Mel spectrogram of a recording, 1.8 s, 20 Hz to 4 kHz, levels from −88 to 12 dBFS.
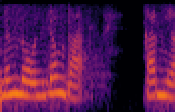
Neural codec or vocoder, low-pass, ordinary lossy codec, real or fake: none; 3.6 kHz; none; real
